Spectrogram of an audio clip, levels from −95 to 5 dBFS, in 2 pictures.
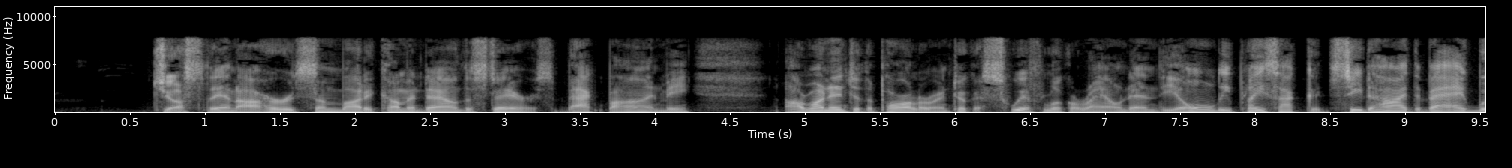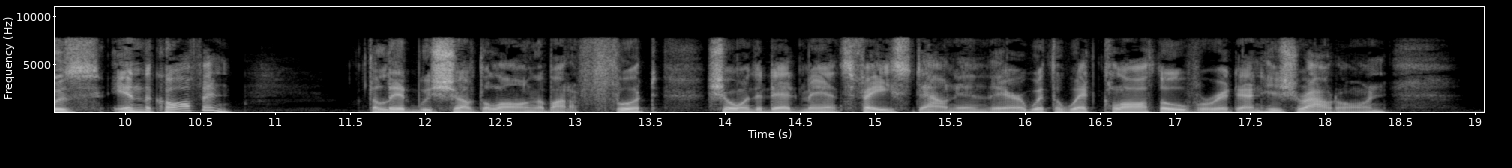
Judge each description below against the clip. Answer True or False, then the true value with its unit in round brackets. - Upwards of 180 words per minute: True (200 wpm)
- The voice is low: True (100 Hz)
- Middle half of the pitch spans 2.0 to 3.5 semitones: False (4.7 semitones)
